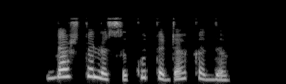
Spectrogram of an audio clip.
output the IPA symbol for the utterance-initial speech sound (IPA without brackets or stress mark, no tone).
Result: d̪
